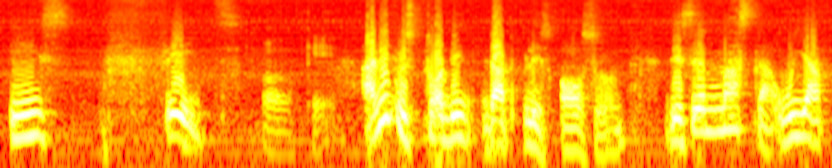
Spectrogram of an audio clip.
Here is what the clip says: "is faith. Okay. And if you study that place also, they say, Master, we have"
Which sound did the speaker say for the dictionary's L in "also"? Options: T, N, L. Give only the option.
L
